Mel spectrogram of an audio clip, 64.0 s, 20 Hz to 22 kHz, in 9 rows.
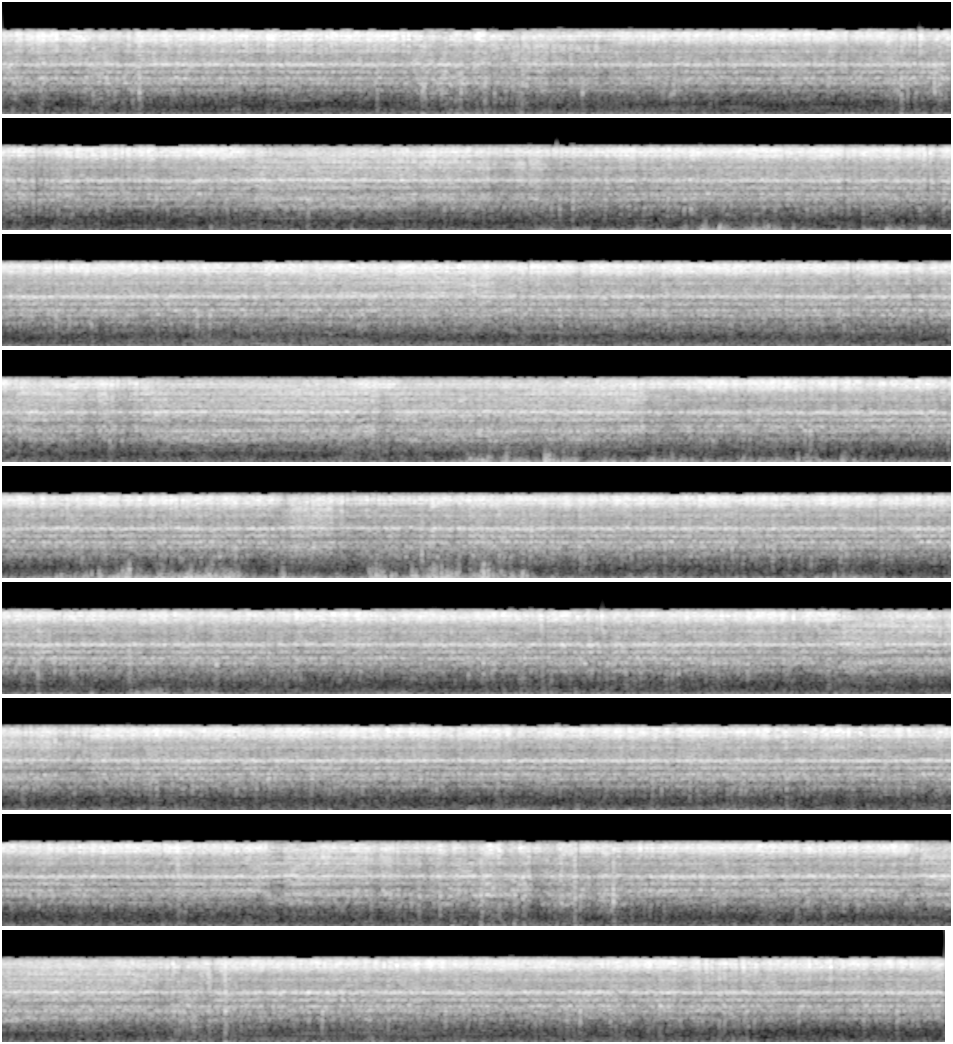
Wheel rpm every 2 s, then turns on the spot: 110, 120, 120, 110, 110, 120, 120, 110, 110, 110, 110, 110, 120, 120, 110, 110, 120, 120, 110, 110, 110, 110, 120, 120, 110, 120, 110, 110, 110, 120, 110, 120.
none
